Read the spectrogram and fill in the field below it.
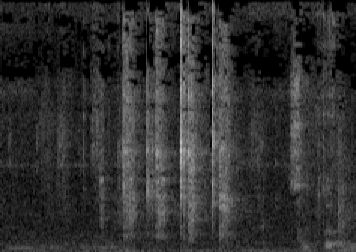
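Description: A spoon scrapes and clinks inside a small jar.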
